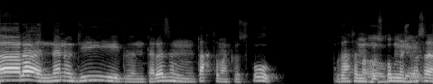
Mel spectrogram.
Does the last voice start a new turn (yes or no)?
no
